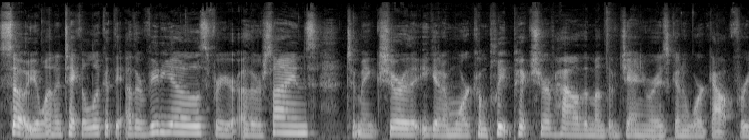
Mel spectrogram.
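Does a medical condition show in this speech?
No.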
